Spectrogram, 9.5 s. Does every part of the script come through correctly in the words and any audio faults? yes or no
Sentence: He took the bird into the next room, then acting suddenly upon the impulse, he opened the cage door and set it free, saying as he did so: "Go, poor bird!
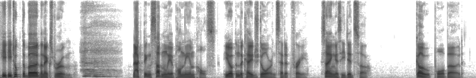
no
